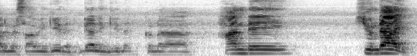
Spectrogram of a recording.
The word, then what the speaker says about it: Hyundai: wengine, gani nyingine, kuna Hyundai, sio aitanga Hyundai hapa. Hyundai. Ile pronunciation American ni Hyundai.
